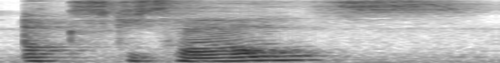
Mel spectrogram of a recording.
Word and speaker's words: excuses: It's actually pronounced excuses. The emphasis is on the second E.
